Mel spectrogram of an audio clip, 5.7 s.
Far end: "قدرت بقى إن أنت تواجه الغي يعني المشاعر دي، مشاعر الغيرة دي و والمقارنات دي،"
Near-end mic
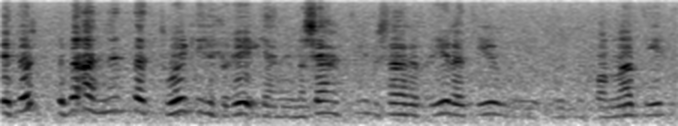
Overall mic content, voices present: echo only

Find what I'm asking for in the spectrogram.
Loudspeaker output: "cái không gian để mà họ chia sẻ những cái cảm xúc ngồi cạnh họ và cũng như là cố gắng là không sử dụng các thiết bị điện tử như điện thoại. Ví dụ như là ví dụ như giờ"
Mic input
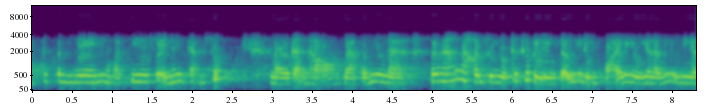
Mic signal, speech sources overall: echo only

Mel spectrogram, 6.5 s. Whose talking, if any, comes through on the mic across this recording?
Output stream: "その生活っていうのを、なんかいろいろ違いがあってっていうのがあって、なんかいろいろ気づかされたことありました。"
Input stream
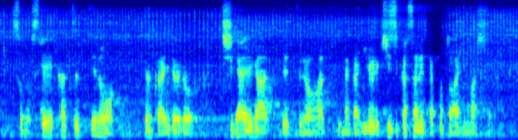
echo only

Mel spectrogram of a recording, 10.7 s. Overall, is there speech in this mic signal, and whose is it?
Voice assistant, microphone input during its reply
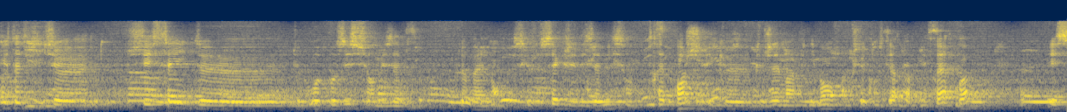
echo only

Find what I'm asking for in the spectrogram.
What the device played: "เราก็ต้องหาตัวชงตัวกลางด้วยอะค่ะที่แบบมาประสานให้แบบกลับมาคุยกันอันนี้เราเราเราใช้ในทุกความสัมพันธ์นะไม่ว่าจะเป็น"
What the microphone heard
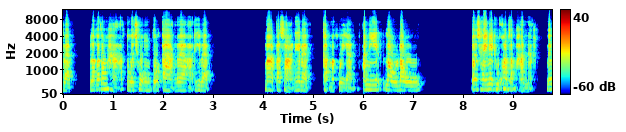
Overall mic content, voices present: echo only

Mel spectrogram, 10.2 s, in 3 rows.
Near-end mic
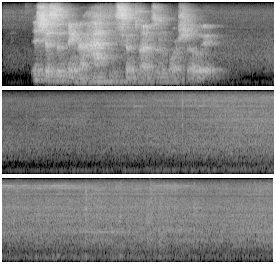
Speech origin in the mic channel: user only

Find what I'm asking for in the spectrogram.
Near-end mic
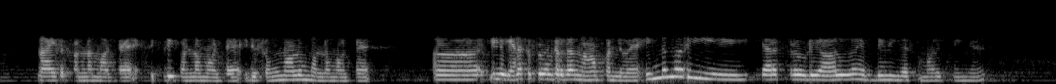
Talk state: echo only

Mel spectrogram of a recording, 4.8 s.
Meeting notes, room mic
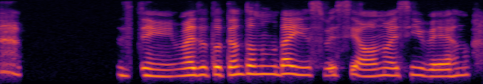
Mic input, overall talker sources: user only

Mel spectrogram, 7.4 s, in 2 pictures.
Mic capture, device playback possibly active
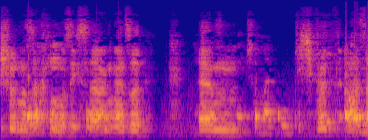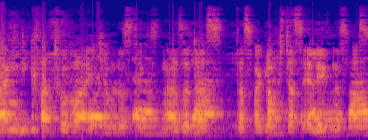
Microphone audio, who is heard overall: echo only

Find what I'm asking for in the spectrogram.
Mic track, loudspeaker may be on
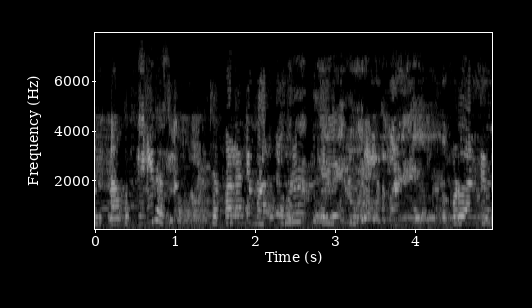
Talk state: echo only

